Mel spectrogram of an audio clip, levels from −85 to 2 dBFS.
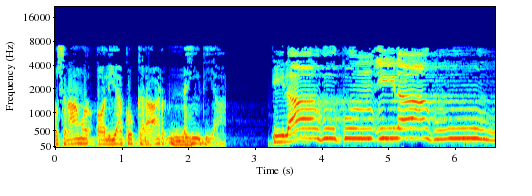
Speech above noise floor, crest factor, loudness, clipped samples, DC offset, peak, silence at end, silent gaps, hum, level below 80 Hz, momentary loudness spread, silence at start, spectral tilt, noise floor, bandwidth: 46 dB; 14 dB; -15 LUFS; under 0.1%; under 0.1%; -2 dBFS; 0 s; none; none; -42 dBFS; 7 LU; 0 s; -4.5 dB/octave; -61 dBFS; 7.4 kHz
